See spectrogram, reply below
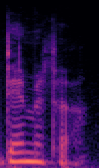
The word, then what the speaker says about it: Demeter: Yes, that's right, Demeter.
